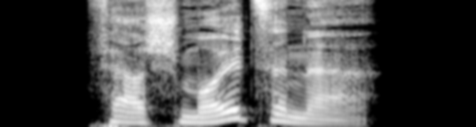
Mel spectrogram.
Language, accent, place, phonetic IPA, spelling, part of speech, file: German, Germany, Berlin, [fɛɐ̯ˈʃmɔlt͡sənɐ], verschmolzener, adjective, De-verschmolzener.ogg
- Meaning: inflection of verschmolzen: 1. strong/mixed nominative masculine singular 2. strong genitive/dative feminine singular 3. strong genitive plural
